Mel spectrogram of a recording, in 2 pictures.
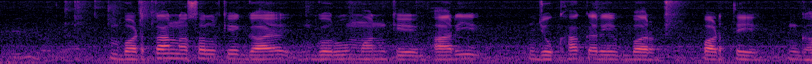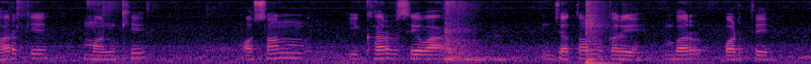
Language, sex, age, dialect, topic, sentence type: Chhattisgarhi, male, 25-30, Eastern, agriculture, statement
